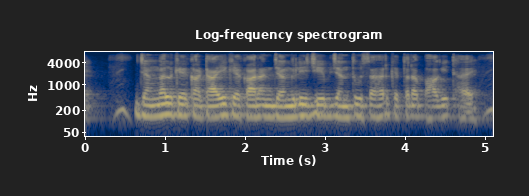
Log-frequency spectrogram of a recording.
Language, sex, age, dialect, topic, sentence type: Magahi, male, 18-24, Central/Standard, agriculture, statement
